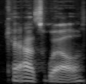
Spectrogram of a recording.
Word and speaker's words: Caswell: you in cwell County somebody just asked Caswell Caswell so good low yes Caswell County I pronounced it wrong okay yeah I'm right on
